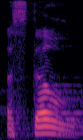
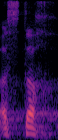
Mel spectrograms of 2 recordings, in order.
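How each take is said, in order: First: The throat consonant is a voiced gh sound. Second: The throat consonant is a voiceless kh sound. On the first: The speaker calls it right. "It's with a Ghayn, not a Kha" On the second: The speaker calls it wrong. "instead of"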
